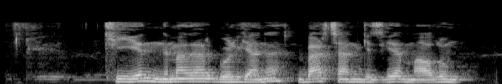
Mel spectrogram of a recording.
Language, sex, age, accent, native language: Uzbek, male, 18-24, Surxondaryo, Uzbek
